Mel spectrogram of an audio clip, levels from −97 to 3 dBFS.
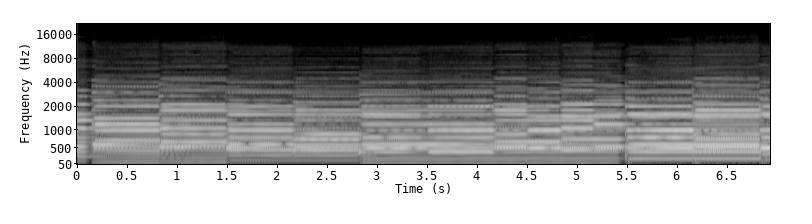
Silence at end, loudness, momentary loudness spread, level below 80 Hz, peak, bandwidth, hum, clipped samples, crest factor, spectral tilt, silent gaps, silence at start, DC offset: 0 s; -22 LUFS; 5 LU; -70 dBFS; -8 dBFS; 11 kHz; none; under 0.1%; 14 dB; -5.5 dB/octave; none; 0 s; under 0.1%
